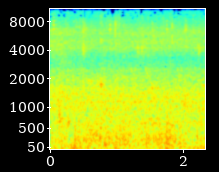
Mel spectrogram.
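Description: Steady low rumble of diesel train engines, with wind buffeting the microphone.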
